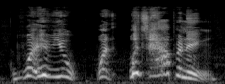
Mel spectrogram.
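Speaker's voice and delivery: high, strained cry of alarm; gasping in sudden pain; pained panic. A narrator's reading. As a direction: voice jumping up in panic.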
